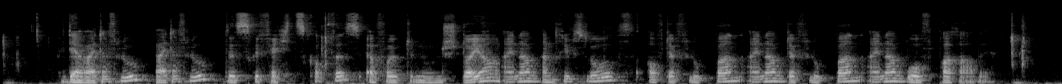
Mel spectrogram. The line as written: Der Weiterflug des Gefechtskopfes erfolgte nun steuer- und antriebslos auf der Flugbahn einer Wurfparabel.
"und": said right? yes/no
no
